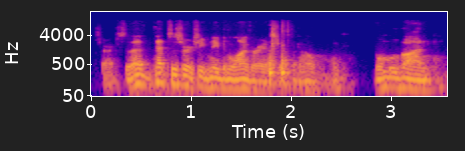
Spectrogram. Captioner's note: popping sound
